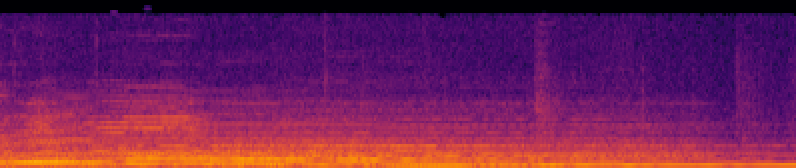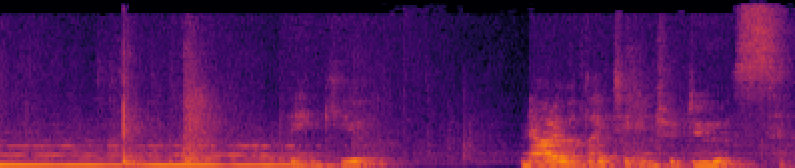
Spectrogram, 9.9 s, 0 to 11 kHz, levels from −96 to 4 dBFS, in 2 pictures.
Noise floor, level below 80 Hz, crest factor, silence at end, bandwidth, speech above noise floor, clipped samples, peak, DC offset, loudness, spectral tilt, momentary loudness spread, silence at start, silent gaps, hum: -58 dBFS; -64 dBFS; 16 dB; 0.05 s; 11 kHz; 28 dB; under 0.1%; -10 dBFS; under 0.1%; -25 LUFS; -5.5 dB/octave; 12 LU; 0 s; none; none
